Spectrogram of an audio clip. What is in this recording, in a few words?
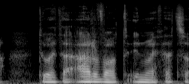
"arfod", Welsh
